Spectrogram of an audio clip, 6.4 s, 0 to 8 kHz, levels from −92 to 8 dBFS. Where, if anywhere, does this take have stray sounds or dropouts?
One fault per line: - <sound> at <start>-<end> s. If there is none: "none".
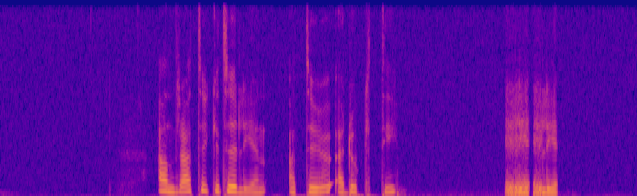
- laugh at 5.0-5.6 s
